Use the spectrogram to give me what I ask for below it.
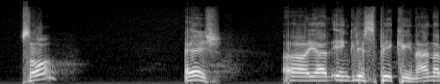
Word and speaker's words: Saul: Is that Saul? Is that how it's pronounced? Saul?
